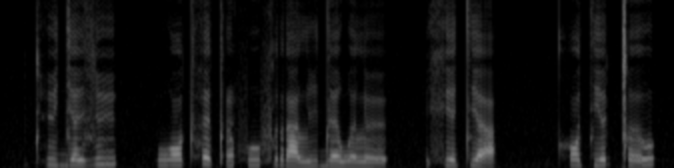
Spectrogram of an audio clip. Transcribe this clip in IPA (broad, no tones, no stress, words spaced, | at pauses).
tʰydʲaɪ̯zy | wɔtʰɛtʼə̃ fufrali dɛwə lø | xʲɛtʲa | kʰɔtʲœ ǀəʊ̯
